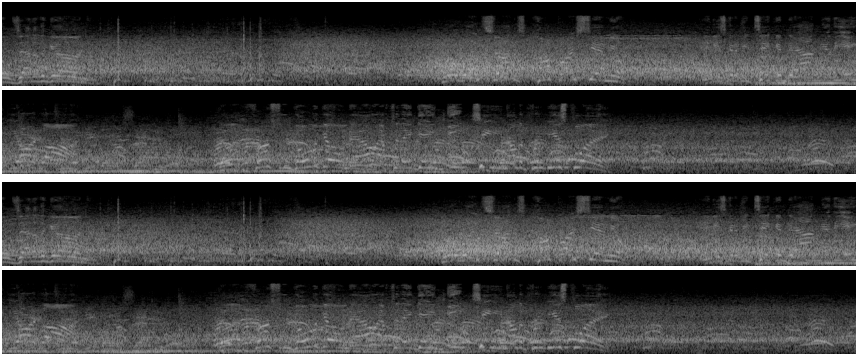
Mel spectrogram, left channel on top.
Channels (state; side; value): normal; both; correlation 0.57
